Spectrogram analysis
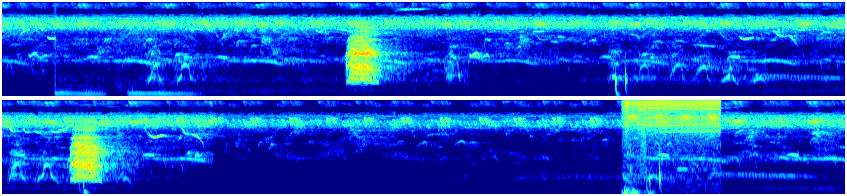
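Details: Nepal forest recording of a barking deer (muntjac), not visible but near: two harsh single barks about four seconds apart. A shrill insect chorus runs throughout, with low rumbles and a loud rustling burst near the end.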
